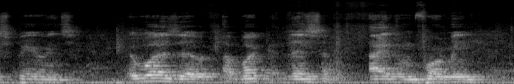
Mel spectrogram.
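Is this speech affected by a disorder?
Yes: ALS; some speech trouble.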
